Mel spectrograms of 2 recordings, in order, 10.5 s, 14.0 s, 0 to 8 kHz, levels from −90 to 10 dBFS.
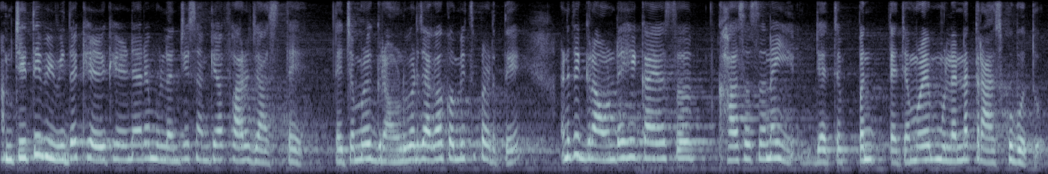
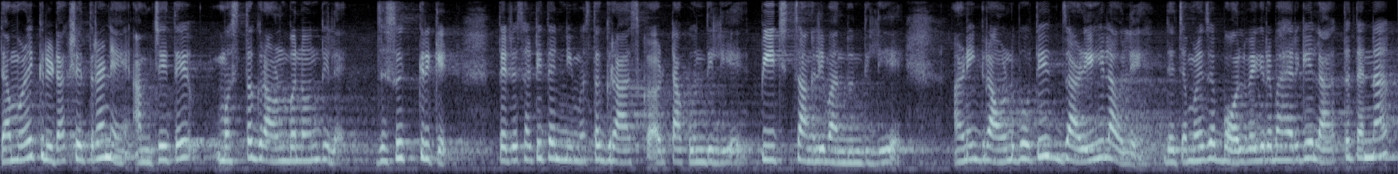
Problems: none marked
